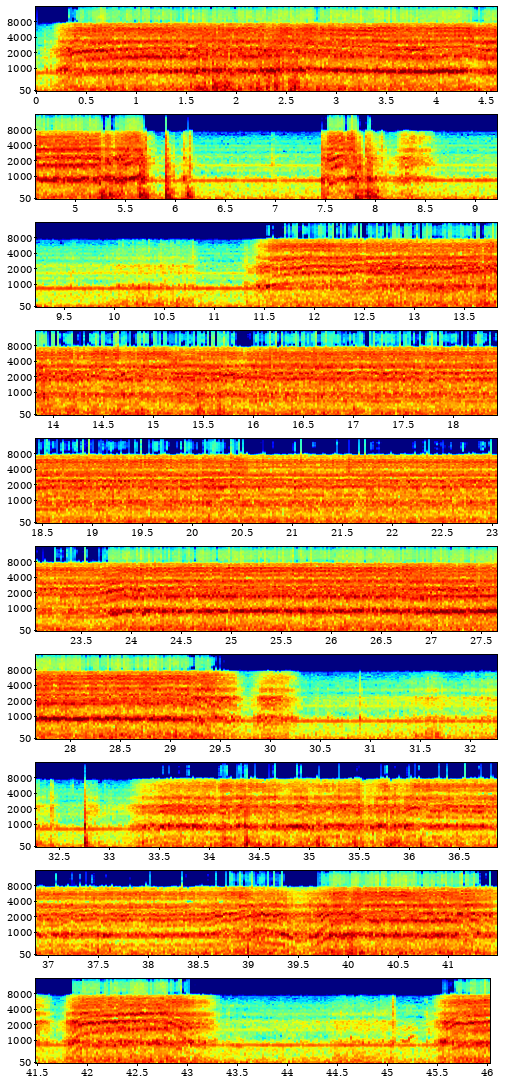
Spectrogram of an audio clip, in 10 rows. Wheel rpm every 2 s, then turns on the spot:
110, 240, 210, 40, 30, 30, 150, 160, 160, 160, 160, 170, 220, 220, 180, 10, 40, 110, 120, 130, 160, 90, 60.
30-32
